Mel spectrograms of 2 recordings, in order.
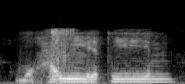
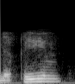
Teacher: أين النبر؟ على حركة القاف. نلحظ أن آخر الكلمة عبارة عن حركتين كساكنين، اللام والقاف متحركتان والياء والنون ساكنان، حرفان ساكنان.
